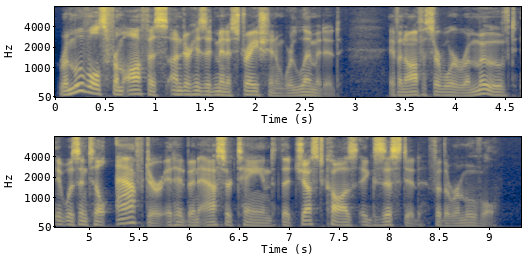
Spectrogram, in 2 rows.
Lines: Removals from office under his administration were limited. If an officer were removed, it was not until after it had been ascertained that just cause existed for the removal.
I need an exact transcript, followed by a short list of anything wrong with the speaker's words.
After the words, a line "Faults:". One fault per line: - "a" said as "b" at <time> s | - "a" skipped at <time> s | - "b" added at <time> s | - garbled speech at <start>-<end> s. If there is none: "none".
Removals from office under his administration were limited. If an officer were removed, it was until after it had been ascertained that just cause existed for the removal.
Faults:
- "not" skipped at 4.9 s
